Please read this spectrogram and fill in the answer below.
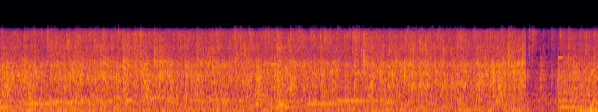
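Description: Steady rain falling on a corrugated tin roof, a dense even hiss of drops, with a brief lull about eight seconds in.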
